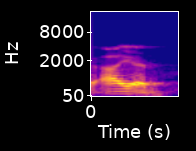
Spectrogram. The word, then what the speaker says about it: Eyre: Lowest point है lake EYRE, lake आयर। Lake आयर lowest point है।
